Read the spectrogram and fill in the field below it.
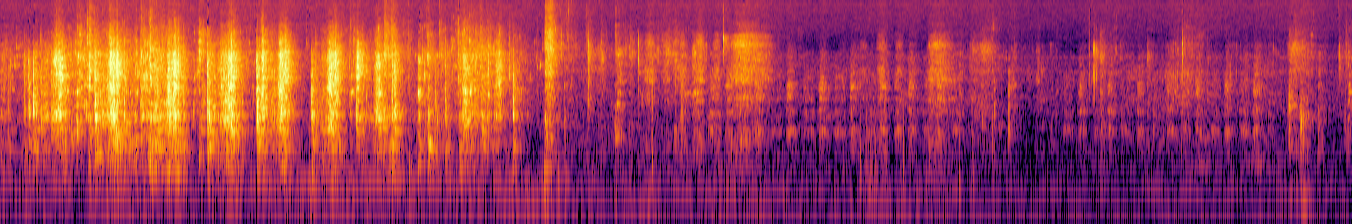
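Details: Siberian Husky Irma panting as she tries to freshen up in a small bucket; fast, loud, regular breathy pants for about five seconds, then fading to soft, quieter breathing.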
